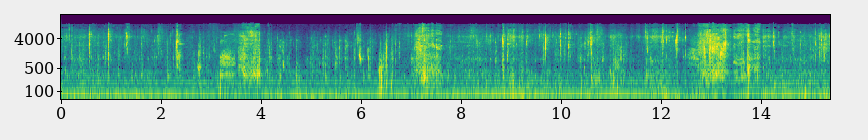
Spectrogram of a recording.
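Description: Close-miked wet chewing and lip-smacking on sticky braised pork knuckle skin and meat, with many small clicks and a few louder, longer wet noises about four, seven and thirteen seconds in.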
